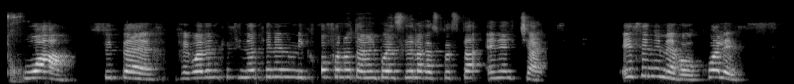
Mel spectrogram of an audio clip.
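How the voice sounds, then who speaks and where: A woman teaching an online French class, explaining in Spanish and repeating each word slowly for pronunciation. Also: high voice, pushed and bright. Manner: slow, careful, repeats words for pronunciation; switches between Spanish explanations and French examples.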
